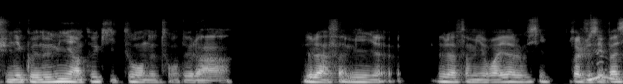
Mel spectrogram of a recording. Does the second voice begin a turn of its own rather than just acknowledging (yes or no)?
no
